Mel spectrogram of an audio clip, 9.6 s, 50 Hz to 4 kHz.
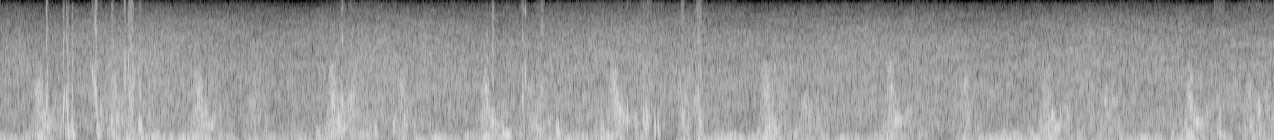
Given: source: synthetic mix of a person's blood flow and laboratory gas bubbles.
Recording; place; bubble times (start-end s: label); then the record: Doppler ultrasound of blood flow; precordium
0.32-0.59 s: bubbles
0.66-1.10 s: bubbles
2.41-2.85 s: bubbles
2.93-2.99 s: bubbles
3.62-4.26 s: bubbles
4.49-4.55 s: bubbles
4.67-4.74 s: bubbles
4.80-4.98 s: bubbles
5.08-5.30 s: bubbles
9.11-9.19 s: bubbles
9.28-9.57 s: bubbles
From the record:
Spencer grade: 2 (many but less than half of the cardiac periods contain bubble signals, singularly or in groups); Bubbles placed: anywhere in the cardiac cycle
